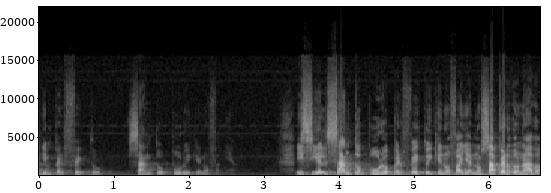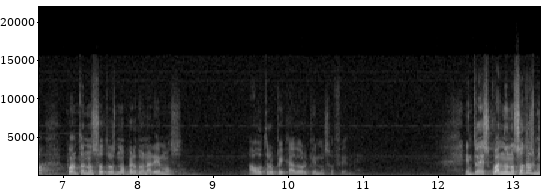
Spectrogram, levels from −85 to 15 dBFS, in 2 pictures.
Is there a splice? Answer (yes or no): no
